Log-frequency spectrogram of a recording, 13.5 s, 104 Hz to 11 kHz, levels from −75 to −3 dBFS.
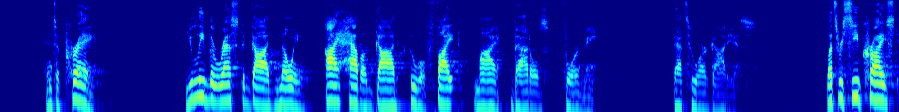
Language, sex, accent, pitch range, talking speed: English, male, American, 135-180 Hz, 130 wpm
